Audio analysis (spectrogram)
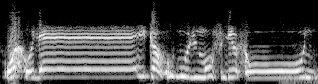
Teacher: عشان عايز أضم الميم بتاعت هم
